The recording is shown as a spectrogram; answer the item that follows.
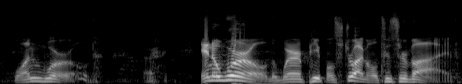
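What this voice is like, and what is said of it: Deep Don LaFontaine movie-trailer voice. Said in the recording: “a little bit of the smoker voice and with a little bit of Don LaFontaine mixed in, for those who know who he is, the original movie voice guy”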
